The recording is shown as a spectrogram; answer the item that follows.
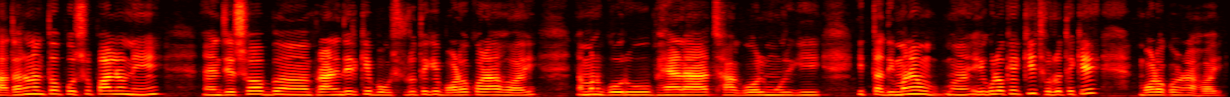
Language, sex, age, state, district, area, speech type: Bengali, female, 45-60, West Bengal, Bankura, urban, spontaneous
